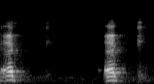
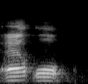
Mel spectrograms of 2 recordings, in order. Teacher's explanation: Dan kalau kaf di langit-langit lembut dan keras. Kalau qaf langit-langit lembut saja, yang belakang daripada huruf kaf.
